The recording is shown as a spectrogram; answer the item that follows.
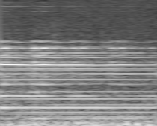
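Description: A sustained chime from a bell in the Pillars of Eternity video game, a bright ringing tone with steady overtones that holds loudly and evenly for about a second.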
